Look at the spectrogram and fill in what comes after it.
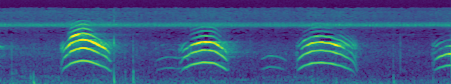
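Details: Hungry newly born kittens cry for their absent mother, who has gone out to find food: three loud, arching, harmonic meows about a second apart, with softer short mews between them and a faint constant high tone.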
